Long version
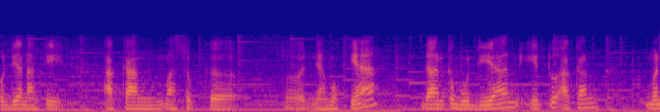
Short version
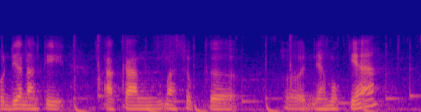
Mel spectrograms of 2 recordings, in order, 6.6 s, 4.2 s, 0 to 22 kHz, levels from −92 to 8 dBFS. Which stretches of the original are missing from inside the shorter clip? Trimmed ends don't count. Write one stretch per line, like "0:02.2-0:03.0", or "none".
none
